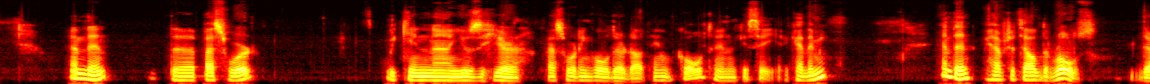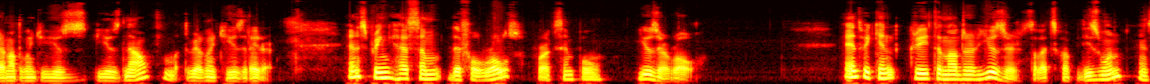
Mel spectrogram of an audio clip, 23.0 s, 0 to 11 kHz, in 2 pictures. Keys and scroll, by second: 2.9 Return, 12.9 Return, 22.1 super+c.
